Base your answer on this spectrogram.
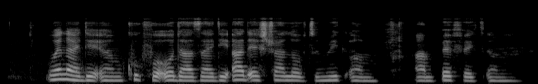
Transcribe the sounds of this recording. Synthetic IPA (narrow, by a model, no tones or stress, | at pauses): wɛ̃naɪdeʔʌ̃mkʰukfɔʔɔdazaɪdeʔadɛkstɹalɔvtʰumekʌ̃mãmpɛfɛk̚tʌ̃m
